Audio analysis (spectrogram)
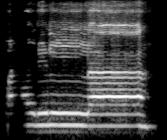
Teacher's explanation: Allah kalau dari li harus dibaca tipis. Malillah, nggak boleh malillah ya.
